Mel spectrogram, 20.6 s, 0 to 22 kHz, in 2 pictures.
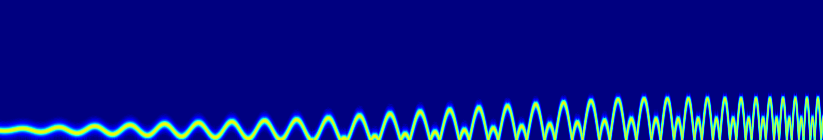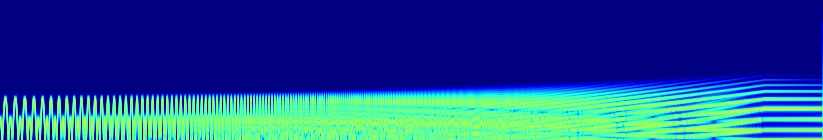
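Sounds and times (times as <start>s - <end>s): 
computer music synthesized signal: 0.1s - 20.5s.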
